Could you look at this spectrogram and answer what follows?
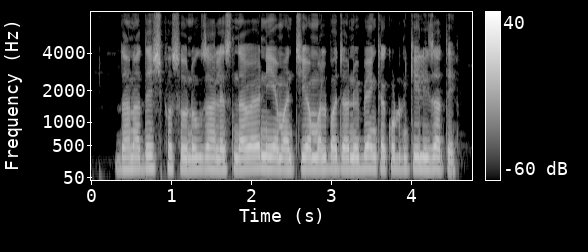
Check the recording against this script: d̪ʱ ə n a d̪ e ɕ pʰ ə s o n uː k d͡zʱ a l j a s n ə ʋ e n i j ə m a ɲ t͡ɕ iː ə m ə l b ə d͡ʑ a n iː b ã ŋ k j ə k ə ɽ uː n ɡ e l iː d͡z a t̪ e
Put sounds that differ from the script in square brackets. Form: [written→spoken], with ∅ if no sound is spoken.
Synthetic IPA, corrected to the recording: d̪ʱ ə n a d̪ e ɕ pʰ ə s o n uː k d͡zʱ a l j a s n ə ʋ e n i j ə m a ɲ t͡ɕ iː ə m ə l b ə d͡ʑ a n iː b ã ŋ k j [ə→a] k ə ɽ uː n [ɡ→k] e l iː d͡z a t̪ e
